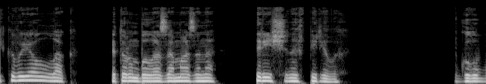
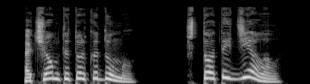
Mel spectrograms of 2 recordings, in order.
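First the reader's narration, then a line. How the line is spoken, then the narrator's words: Mother's exclamation. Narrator (Russian): воскликнула мать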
